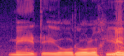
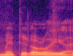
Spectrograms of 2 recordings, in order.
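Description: First: The word is said slowly with every sound clear. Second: The word is said quickly with sounds blurred. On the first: The speaker calls it right. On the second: The speaker calls it wrong.

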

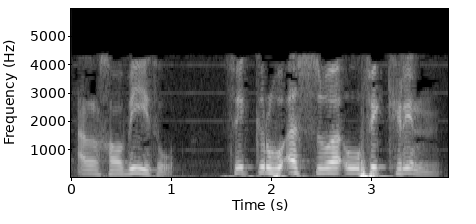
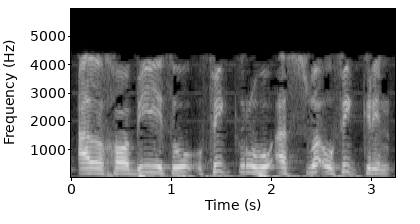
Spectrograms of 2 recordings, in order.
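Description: First: The sentence is spoken slowly and deliberately. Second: The sentence is spoken at a normal pace.

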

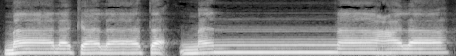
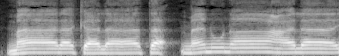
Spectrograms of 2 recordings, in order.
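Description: First: The two n sounds merge into one doubled n. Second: The first n is voiced quickly with lowered voice. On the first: "تدغم نونه في النون التي بعدها ... يضم القارئ شفتيه" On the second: "نخطف الحرف خطفا ونسرع عنده مع خفض لصوته قليلا"

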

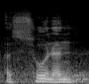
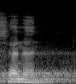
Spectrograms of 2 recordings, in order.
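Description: First: The first vowel is a 'u' sound. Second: The first vowel is an 'a' sound. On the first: This is the well-known reading. "السنن هي المشهورة بالضم" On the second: This is an allowed alternative reading. "ويجوز أن تكون سنن"

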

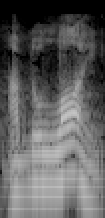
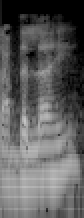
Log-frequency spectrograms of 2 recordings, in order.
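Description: First: The L in Allah is pronounced heavy and thick. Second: The L in Allah is pronounced light and thin. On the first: The speaker calls it right. "شو لازم يقول؟" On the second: The speaker calls it wrong. "ترقيقها في محل التفخيم"

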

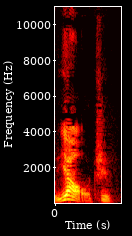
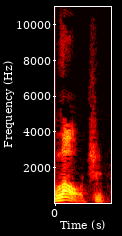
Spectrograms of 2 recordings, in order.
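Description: First: The first syllable is pronounced yao. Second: The first syllable is pronounced lao. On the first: This is an old-style reading that keeps the rhyme. "有一种古读法有一种延续性的老派读法是钟鼓药之" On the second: This is another old reading that some older scholars use. "有些老先生说读成烙之"

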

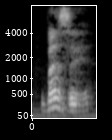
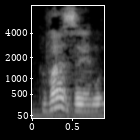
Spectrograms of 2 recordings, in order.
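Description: First: The word starts with a b sound. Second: The word starts with a v sound. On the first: The speaker calls it wrong. "waze en niet baze" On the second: The speaker calls it right. "waze, moeten we zeggen"

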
